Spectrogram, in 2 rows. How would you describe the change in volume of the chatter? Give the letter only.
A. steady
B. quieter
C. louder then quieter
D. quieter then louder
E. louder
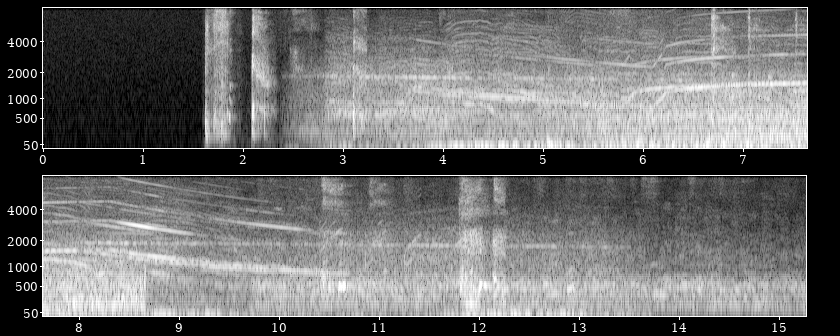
A.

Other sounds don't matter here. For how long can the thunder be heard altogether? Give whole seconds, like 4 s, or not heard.
4 s.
